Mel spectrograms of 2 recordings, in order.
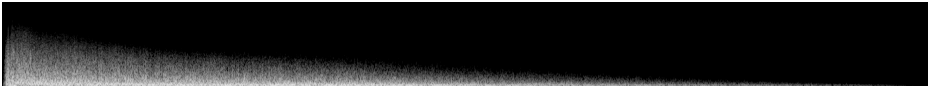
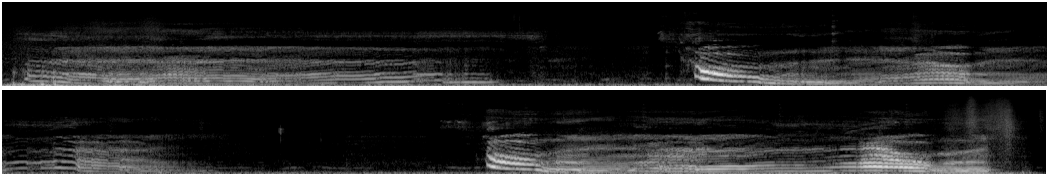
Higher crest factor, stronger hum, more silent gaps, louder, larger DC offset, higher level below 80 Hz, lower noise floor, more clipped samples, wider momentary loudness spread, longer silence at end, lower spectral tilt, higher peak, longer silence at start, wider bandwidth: second, 10 dB vs 22 dB; neither; neither; first, -16 LUFS vs -22 LUFS; neither; first, -18 dBFS vs -40 dBFS; first, -68 dBFS vs -45 dBFS; neither; about the same, 20 LU vs 21 LU; first, 2.2 s vs 0.2 s; first, -12 dB/octave vs -8 dB/octave; second, -6 dBFS vs -2 dBFS; about the same, 0.05 s vs 0 s; second, 3.4 kHz vs 13.5 kHz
